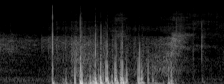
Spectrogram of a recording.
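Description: A quick cluster of bombs bursts in the video game Surviv.io, a sharp crackling volley of several close pops and bangs over about a second, fading into quiet room tone.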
